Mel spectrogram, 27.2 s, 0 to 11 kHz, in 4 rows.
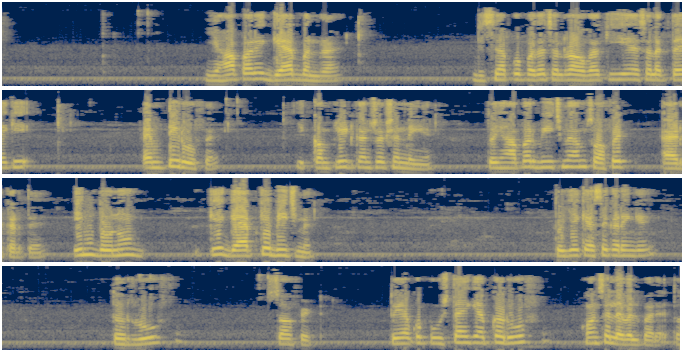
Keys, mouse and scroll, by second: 0.0 click, 0.7 scroll down 1, 1.0-2.4 shift+middle drag, 2.4 click, 4.3-4.6 scroll down 1, 4.6-6.4 shift+middle drag, 6.4 scroll up 1, 8.3 scroll down 1, 8.4-10.2 shift+middle drag, 10.2 click, 11.0-12.1 scroll up 1, 20.7-21.3 scroll down 1, 24.1 click.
